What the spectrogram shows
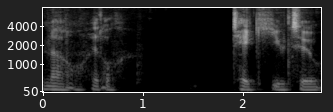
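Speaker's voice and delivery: low, quiet voice. In a role-play, a character locks eyes with Supremus, muttering quietly. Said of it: "in a low voice ... loud enough for him to hear, but still quiet".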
